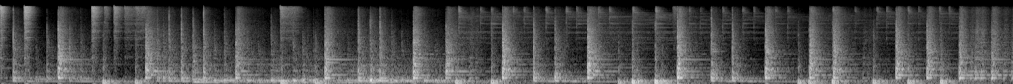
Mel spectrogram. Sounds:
drum kit, drum, music, musical instrument

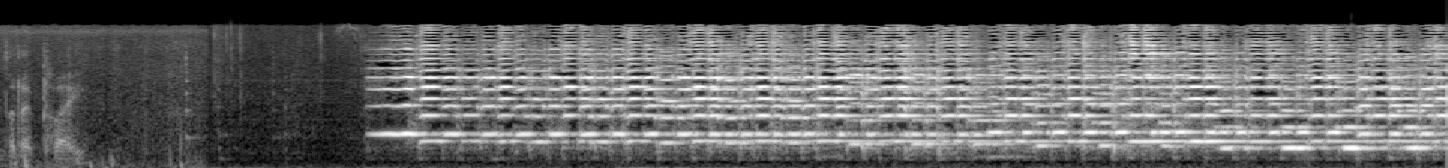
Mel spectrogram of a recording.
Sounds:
music, fiddle, speech, musical instrument

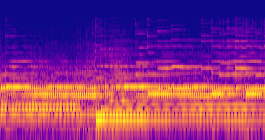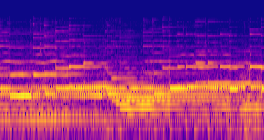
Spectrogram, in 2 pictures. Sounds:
playing zither

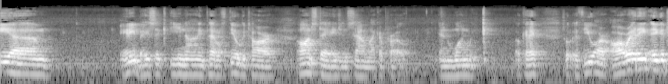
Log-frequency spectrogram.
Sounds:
speech

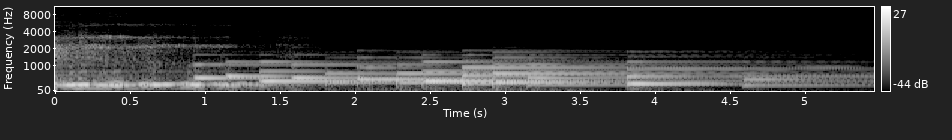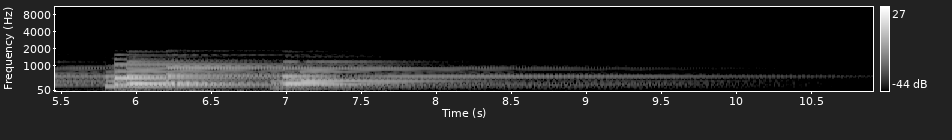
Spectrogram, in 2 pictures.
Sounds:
electric piano, music

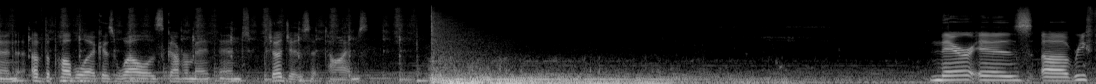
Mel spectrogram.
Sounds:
speech, music

